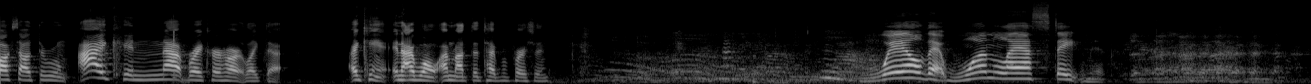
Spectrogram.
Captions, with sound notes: I cannot break her heart like that. I can't, and I won't. I'm not the type of person. [audience murmuring] Well, that one last statement. [audience laughing]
